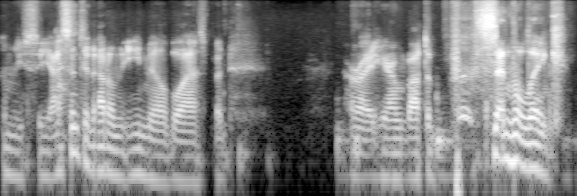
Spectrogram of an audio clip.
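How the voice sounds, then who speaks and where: Guest podcaster, very low nasal male voice, dry close sound, easygoing rambler. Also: normal speed, no room sound. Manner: relaxed, rambling, laughs lightly. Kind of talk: casual interview chat.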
